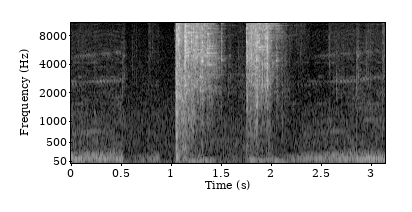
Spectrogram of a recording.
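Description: A bright chime sounds as a weapon is picked up.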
